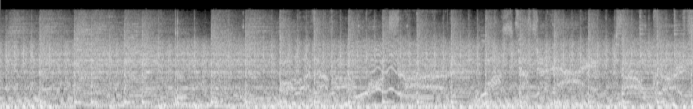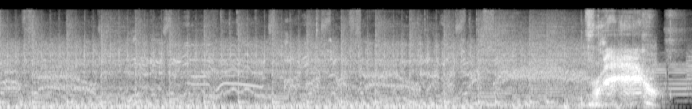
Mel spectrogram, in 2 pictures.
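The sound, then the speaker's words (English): A dense, loud metal track with harsh screamed vocals over distorted guitars and pounding drums, steady throughout before a brief, louder burst near the end. “Can you scream like this, Michael?”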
